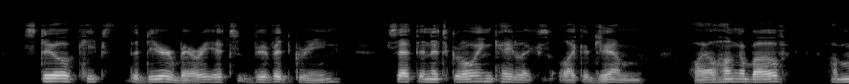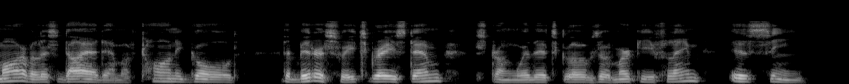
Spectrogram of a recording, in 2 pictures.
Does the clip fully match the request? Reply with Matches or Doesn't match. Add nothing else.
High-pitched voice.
Doesn't match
